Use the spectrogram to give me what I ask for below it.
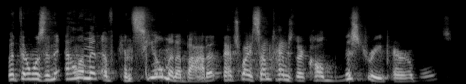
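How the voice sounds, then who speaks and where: A middle-aged pastor whose native language is Italian stands at a lectern in a church meeting room, delivering a conversational sermon. His voice is high-pitched and creaky, and the recording is rough. He speaks informally, often adds "right?", and repeats key lines for emphasis.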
